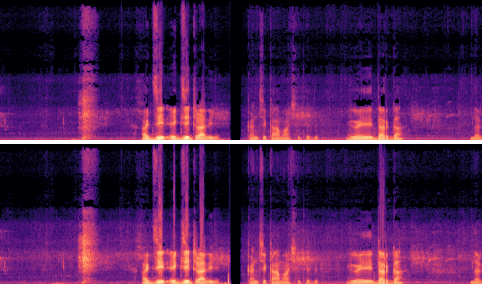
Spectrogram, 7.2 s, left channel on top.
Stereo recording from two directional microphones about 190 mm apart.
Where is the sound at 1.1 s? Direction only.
30° left (ahead or behind).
